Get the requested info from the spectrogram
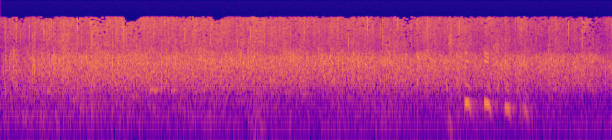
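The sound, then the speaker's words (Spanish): Sustained audience applause fills the whole stretch, a dense even wash of many hands clapping at steady loudness, with a few faint voices briefly rising near the end. “Un aplauso”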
